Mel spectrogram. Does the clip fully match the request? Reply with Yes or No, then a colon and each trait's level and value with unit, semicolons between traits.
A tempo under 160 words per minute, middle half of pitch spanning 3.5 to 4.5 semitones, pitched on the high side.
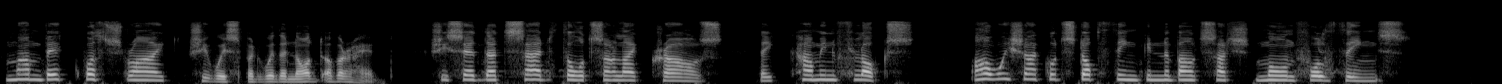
Yes: slow, 135 wpm; average, 3.8 semitones; high, 205 Hz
